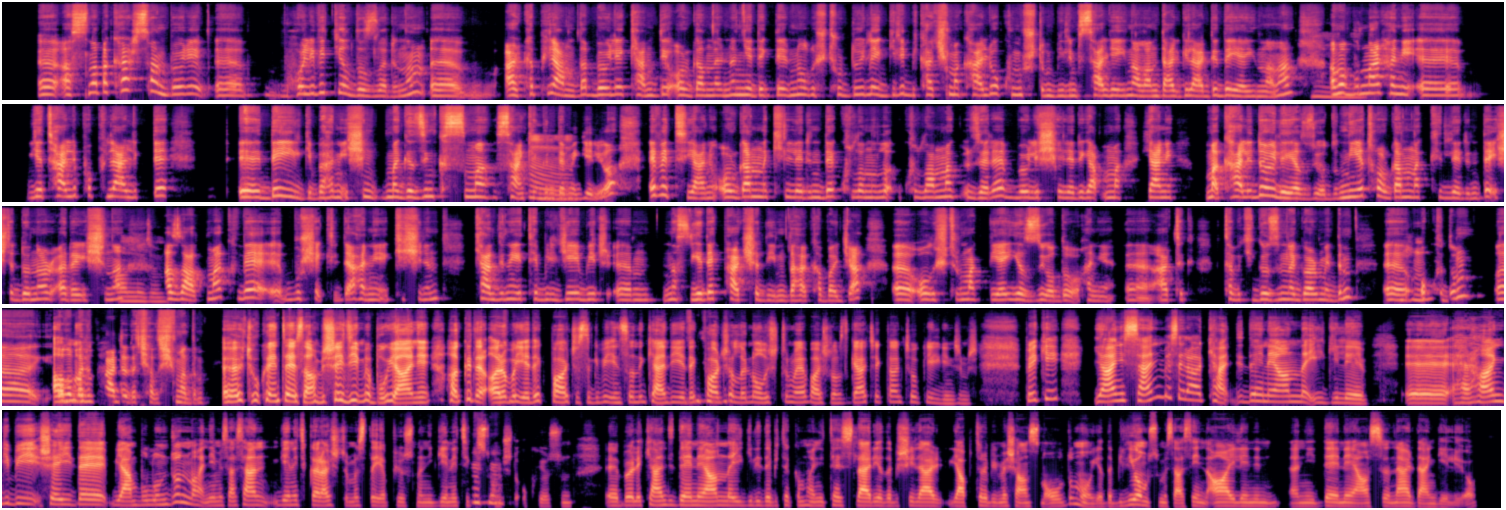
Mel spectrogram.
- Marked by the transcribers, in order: other background noise; tapping; other noise; chuckle
- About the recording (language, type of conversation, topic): Turkish, podcast, DNA testleri aile hikâyesine nasıl katkı sağlar?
